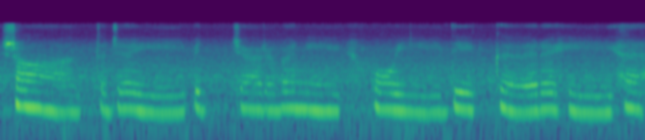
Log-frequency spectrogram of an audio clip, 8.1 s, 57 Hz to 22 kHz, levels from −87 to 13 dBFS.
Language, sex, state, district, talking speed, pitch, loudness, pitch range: Punjabi, female, Punjab, Kapurthala, 60 wpm, 210 Hz, -20 LUFS, 195-220 Hz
